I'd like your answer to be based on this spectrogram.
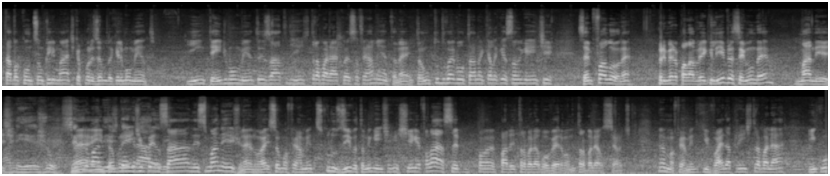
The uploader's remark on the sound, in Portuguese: Especial Hortitec. Estamos ao vivo na Hortitec 2023.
